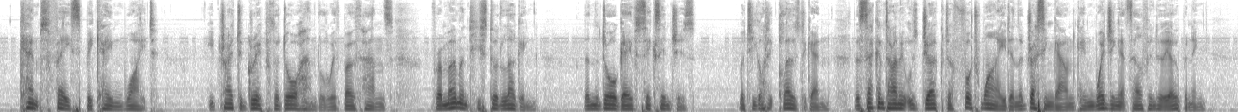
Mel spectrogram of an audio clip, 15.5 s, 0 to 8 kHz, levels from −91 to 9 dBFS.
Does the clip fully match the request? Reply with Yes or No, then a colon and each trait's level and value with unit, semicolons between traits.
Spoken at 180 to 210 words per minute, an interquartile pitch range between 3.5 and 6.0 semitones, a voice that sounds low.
Yes: average, 200 wpm; average, 3.9 semitones; very low, 95 Hz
